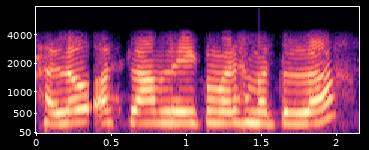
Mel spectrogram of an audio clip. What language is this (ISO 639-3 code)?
kas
